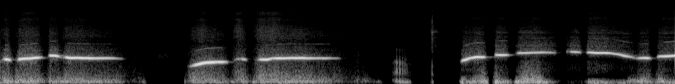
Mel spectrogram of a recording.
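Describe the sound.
A person whistles a slow, sustained melody in three clear phrases with brief pauses, the tone gliding smoothly between notes like a ballad tune.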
